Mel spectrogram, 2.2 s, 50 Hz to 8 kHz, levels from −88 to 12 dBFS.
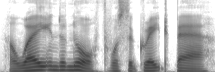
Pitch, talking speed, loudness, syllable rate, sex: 120 Hz, 220 wpm, -18 LUFS, 4.6 syllables/s, male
